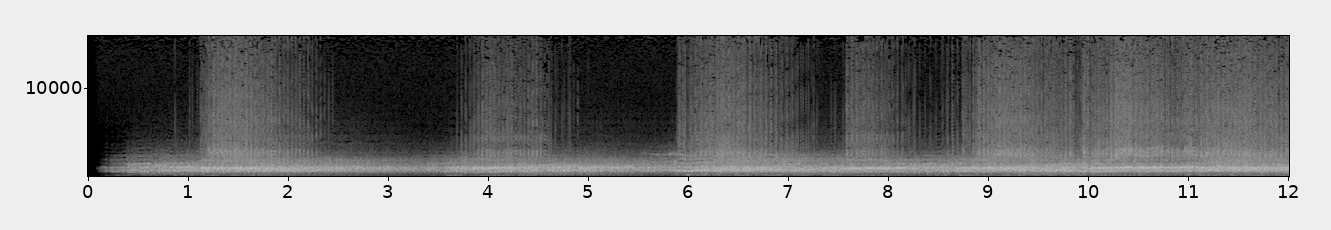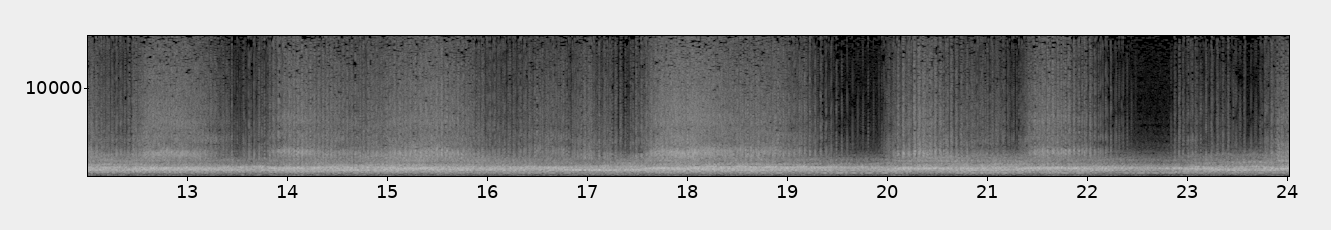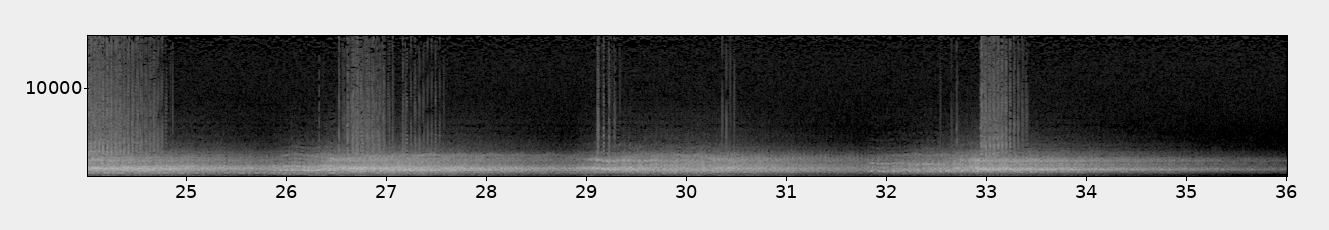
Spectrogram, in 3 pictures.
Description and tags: hypnotic line
A flowerloop remix:
This is a rather soft sound with a chill tone. Here I used primarily reverb.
